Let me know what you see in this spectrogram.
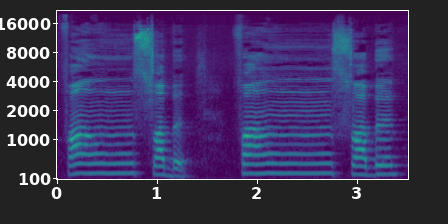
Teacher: موٹا اخفا کرنا ہے, نون کو چھپانا ہے اور اخفا حقیقی کہلاتا ہے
